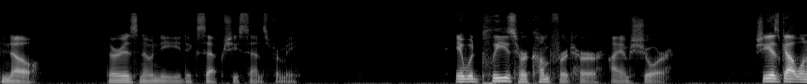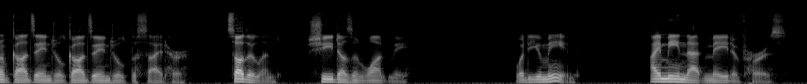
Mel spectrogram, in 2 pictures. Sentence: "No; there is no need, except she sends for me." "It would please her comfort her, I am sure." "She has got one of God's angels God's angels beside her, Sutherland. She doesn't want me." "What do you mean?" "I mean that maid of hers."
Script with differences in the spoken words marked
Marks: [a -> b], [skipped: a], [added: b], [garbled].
"No; there is no need, except she sends for me." "It would please her comfort her, I am sure." "She has got one of God's angels God's angels beside her, Sutherland. She doesn't want me." "What do you mean?" "I mean that maid of hers."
